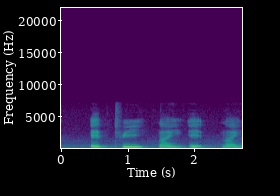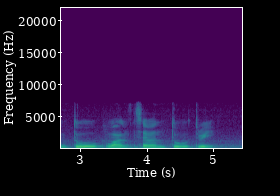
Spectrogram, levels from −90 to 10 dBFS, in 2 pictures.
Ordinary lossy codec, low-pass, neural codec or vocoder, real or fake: none; 7.2 kHz; none; real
